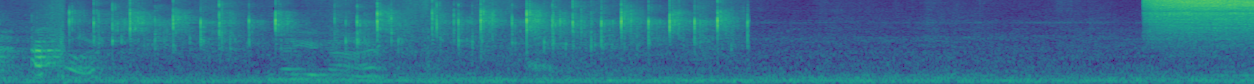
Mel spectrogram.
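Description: A brief laugh, then a few seconds of faint, irregular crackling. Near the end an aerosol can of silly string starts spraying with a loud, steady hiss.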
